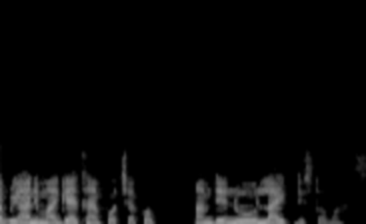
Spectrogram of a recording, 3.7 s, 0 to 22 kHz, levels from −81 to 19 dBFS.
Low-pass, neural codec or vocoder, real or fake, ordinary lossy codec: 7.2 kHz; none; real; none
